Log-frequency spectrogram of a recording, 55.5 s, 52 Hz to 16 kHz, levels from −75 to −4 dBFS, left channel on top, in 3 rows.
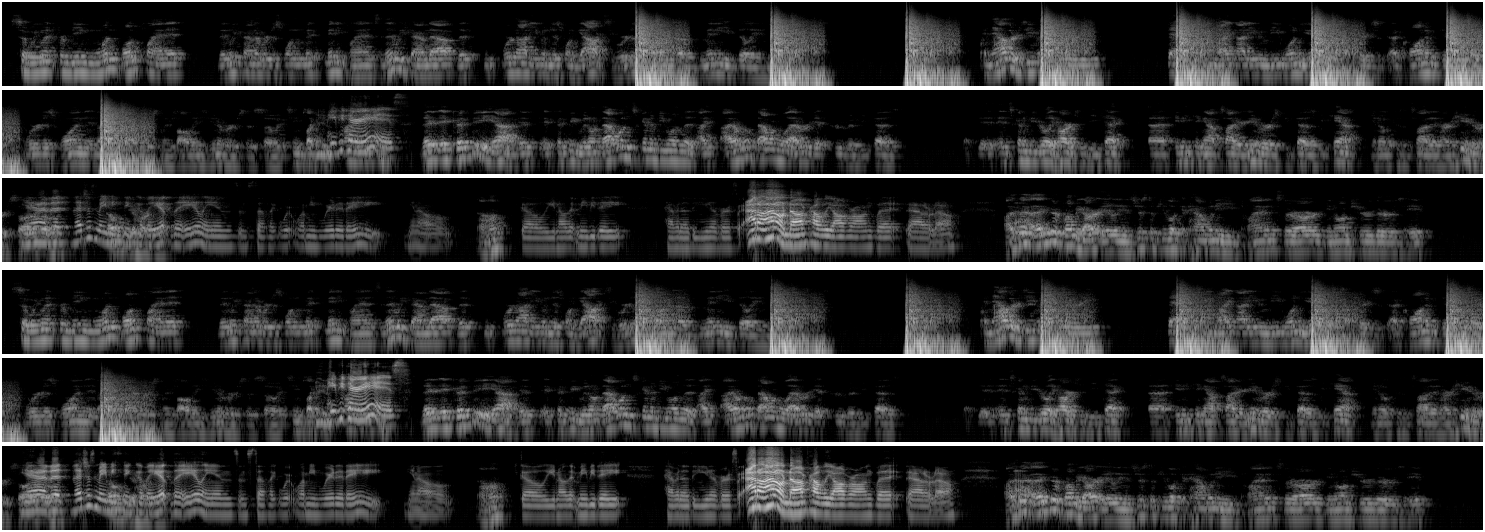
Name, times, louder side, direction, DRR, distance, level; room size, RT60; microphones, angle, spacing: voice 1, 0.1-2.2 2.7-9.9 12.2-13.7 14.6-23.1 23.8-29.7 30.7-32.5 32.8-37.7 38.3-39.0 43.0-43.2 49.5-54.7, left 1 dB, 25° left, -1 dB, 7.3 m, -40 dB
sound 1, 7.9-8.6 9.6-10.3 11.3-12.0 13.0-13.7 14.7-15.4 16.3-17.0 18.0-18.7 19.7-20.4, left 3 dB, 40° left, 0.7 m, -27 dB
voice 2, 22.4-23.6 37.3-41.7 42.1-42.6 43.5-44.7 45.3-48.9 49.2-49.4 49.7-49.8, right 6 dB, 85° right, 10 dB, 0.9 m, -28 dB
17.5 x 13.5 x 2.3 m, 0.33 s
head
